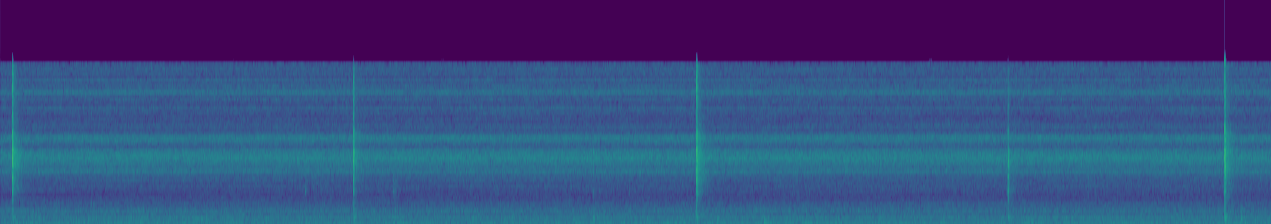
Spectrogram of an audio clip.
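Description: Cutters snipping the excess leads of newly soldered capacitors on a switching power-supply circuit board: five sharp clicks, a few seconds apart, over a steady faint hiss.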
